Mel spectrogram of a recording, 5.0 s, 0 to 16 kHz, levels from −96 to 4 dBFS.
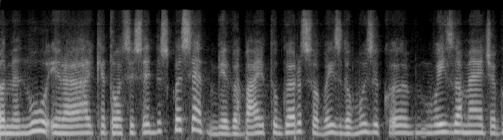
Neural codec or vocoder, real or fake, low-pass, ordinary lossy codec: codec, 16 kHz in and 24 kHz out, 0.6 kbps, FocalCodec, streaming, 4096 codes; fake; 10.8 kHz; Opus, 16 kbps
